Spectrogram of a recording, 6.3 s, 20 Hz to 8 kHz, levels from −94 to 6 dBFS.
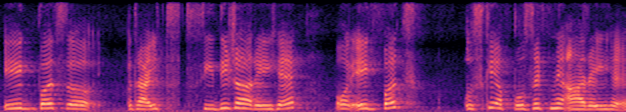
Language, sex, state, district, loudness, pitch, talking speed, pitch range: Hindi, female, Bihar, Supaul, -16 LUFS, 290 Hz, 170 wpm, 265-320 Hz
